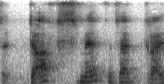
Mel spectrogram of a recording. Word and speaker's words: Duff Smith: a special guest here Mr Smith it's a Duff Smith is that did I pronounce that correctly yes all right well today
